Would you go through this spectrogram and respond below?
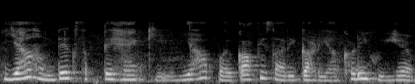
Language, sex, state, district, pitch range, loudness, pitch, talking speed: Hindi, female, Himachal Pradesh, Shimla, 200-260 Hz, -20 LUFS, 225 Hz, 200 wpm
